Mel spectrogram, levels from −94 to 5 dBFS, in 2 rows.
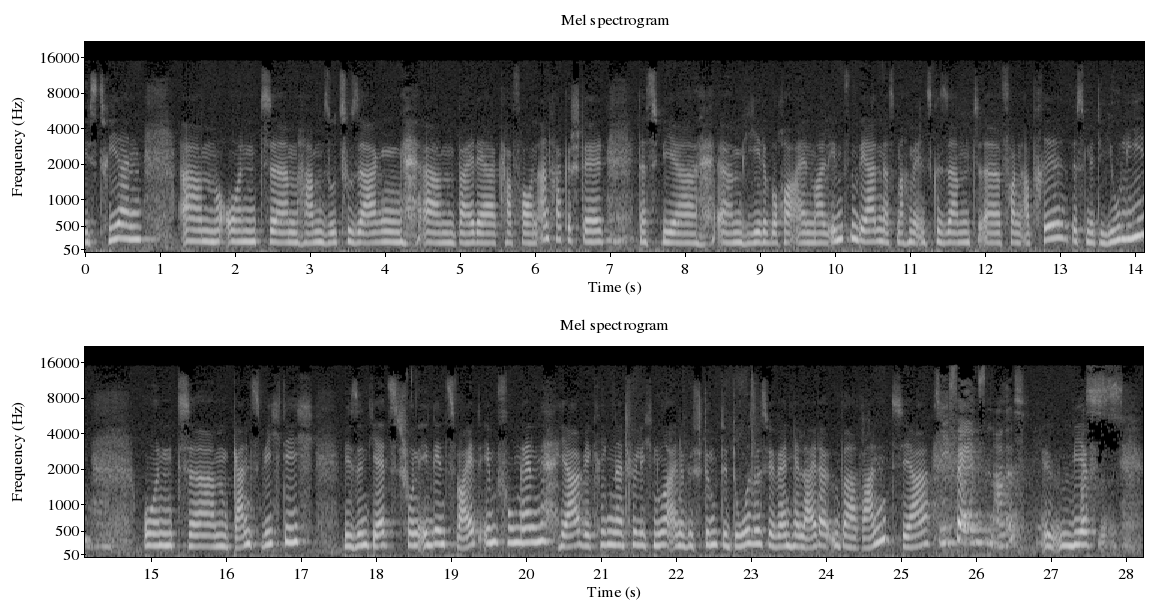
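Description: A single sharp click sounds at 1.56 s and again at 18.96 s, each a thin vertical line across the spectrum. These are likely dropped samples: a fraction of a millisecond goes missing, so the waveform jumps abruptly without removing any audible sound.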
